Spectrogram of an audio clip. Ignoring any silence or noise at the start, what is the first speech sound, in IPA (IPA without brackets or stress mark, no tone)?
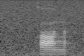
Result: k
